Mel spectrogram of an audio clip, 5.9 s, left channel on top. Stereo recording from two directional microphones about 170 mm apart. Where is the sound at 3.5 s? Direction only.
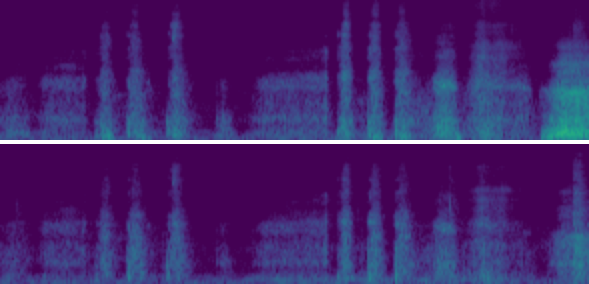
5° left (ahead or behind).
